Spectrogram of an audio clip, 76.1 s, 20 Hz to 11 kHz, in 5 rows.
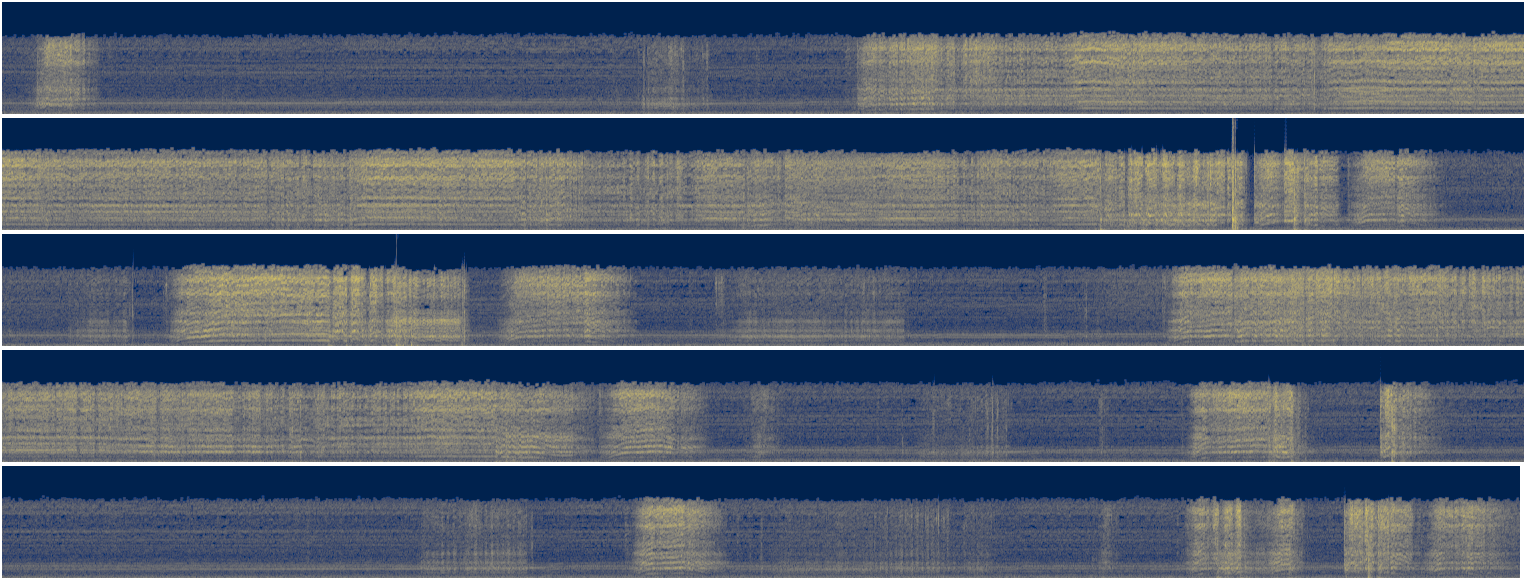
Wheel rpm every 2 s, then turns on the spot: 20, 0, 0, 20, 110, 160, 160, 160, 160, 160, 160, 160, 160, 150, 70, 10, 120, 70, 30, 20, 10, 130, 160, 150, 150, 120, 30, 20, 20, 60, 10, 0, 10, 30, 30, 10, 50, 70.
6-8 38-40 52-56 64-66 68-72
